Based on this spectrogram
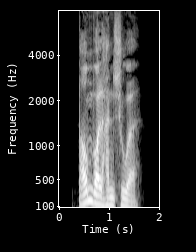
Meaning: nominative/accusative/genitive plural of Baumwollhandschuh
- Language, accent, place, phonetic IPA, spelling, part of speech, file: German, Germany, Berlin, [ˈbaʊ̯mvɔlˌhantʃuːə], Baumwollhandschuhe, noun, De-Baumwollhandschuhe.ogg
